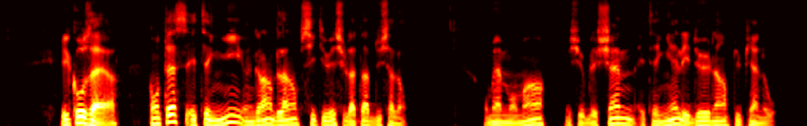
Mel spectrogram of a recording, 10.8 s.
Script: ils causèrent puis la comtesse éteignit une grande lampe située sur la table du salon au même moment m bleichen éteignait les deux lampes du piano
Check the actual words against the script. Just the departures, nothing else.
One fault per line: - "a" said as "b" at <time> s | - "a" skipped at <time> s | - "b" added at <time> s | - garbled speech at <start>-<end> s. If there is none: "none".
- "puis la" skipped at 1.6 s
